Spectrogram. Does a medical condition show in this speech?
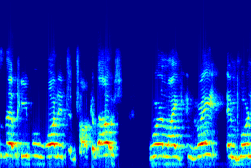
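Yes: cerebral palsy.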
